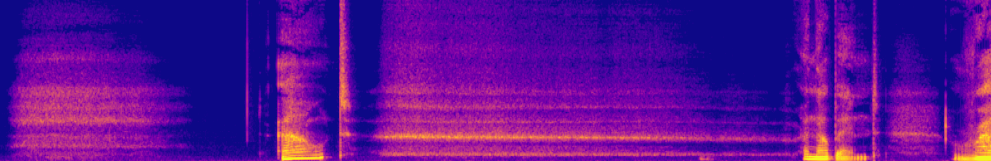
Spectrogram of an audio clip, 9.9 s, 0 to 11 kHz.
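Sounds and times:
person breathing in deeply: 0:00.0 - 0:02.0, 0:03.6 - 0:08.0, 0:08.8 - 0:09.5
speech: 0:02.8 - 0:03.6, 0:08.0 - 0:09.9.

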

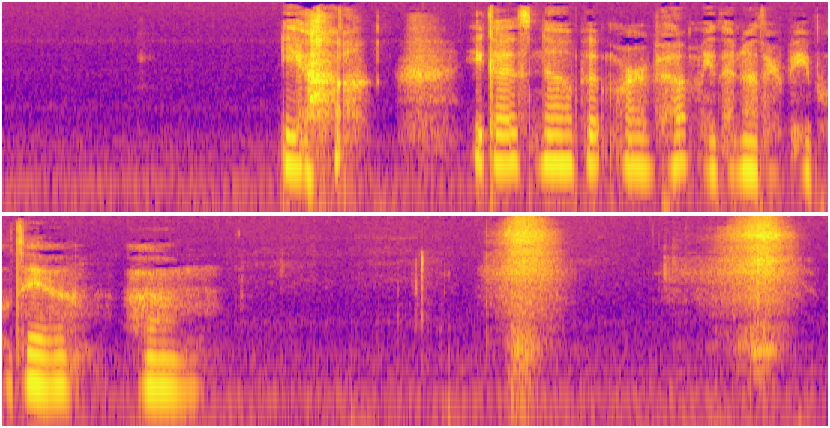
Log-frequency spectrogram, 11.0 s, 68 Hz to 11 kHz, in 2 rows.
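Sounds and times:
speech: 0:01.9 - 0:06.9
person sniffing: 0:08.7 - 0:11.0.

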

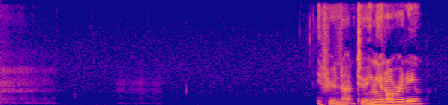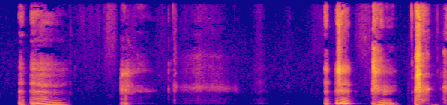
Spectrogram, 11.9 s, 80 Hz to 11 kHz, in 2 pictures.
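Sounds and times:
speech: 0:04.2 - 0:07.0, 0:07.6 - 0:07.8, 0:10.4 - 0:11.3
person clearing throat: 0:06.2 - 0:06.9, 0:07.6 - 0:08.0, 0:10.3 - 0:11.9
person coughing: 0:06.2 - 0:06.9, 0:07.6 - 0:08.0, 0:10.3 - 0:11.9.

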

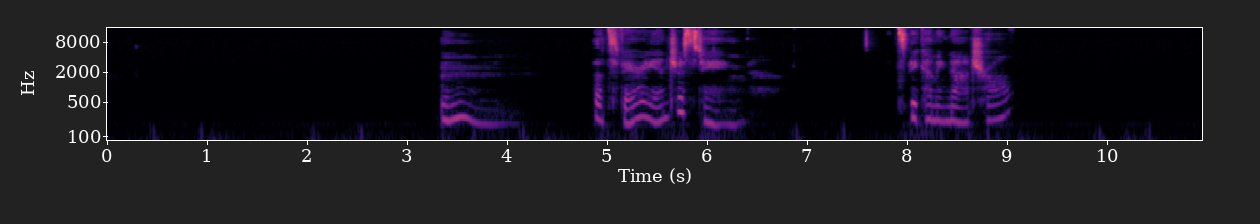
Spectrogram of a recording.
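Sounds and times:
steady faint hum: 0:00.0 - 0:10.9
soft heartbeat: 0:00.3 - 0:01.4, 0:02.0 - 0:02.8, 0:03.4 - 0:04.7, 0:06.8 - 0:07.6, 0:09.0 - 0:10.7
person humming a loud sustained tone: 0:03.4 - 0:04.2
speech: 0:04.9 - 0:06.4, 0:07.9 - 0:09.1.

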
